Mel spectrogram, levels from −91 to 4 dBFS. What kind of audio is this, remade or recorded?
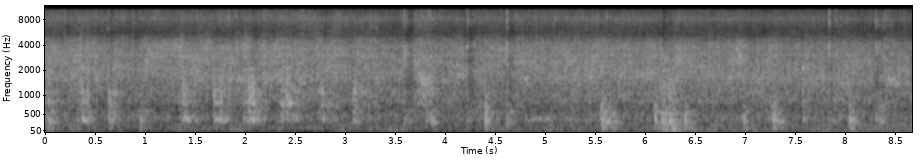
remade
